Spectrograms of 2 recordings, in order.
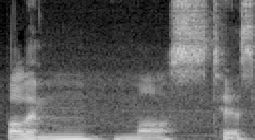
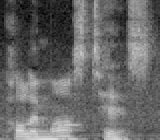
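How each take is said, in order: First: Polemos tis drawn out slowly and run together as one word; slowed as one word. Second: Said in the usual way. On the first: Shown as a demonstration. Teacher shows students the merged word, slow and careful. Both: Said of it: "if we were to think of this as one word".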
